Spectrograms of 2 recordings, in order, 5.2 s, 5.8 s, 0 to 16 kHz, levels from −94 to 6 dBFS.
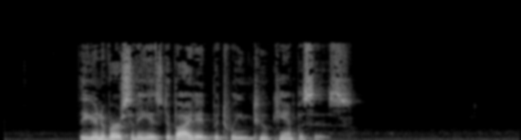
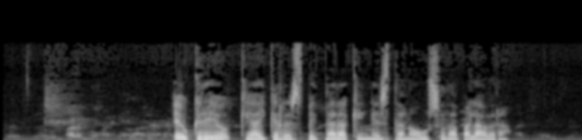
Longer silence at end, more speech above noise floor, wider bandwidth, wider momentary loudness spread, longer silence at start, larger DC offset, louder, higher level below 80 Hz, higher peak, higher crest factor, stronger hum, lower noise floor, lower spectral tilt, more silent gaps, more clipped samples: first, 1.75 s vs 0.75 s; first, 49 dB vs 37 dB; about the same, 11.5 kHz vs 11.5 kHz; second, 13 LU vs 21 LU; first, 0.8 s vs 0.65 s; neither; second, -26 LUFS vs -17 LUFS; second, -68 dBFS vs -44 dBFS; second, -8 dBFS vs 0 dBFS; about the same, 20 dB vs 18 dB; neither; first, -74 dBFS vs -53 dBFS; about the same, -5.5 dB/octave vs -6 dB/octave; neither; neither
